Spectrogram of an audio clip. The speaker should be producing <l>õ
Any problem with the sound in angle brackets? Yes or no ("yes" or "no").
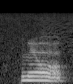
yes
